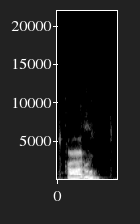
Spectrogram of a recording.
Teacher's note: o tep é o r simples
